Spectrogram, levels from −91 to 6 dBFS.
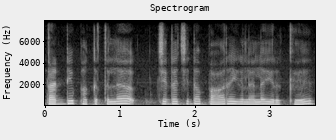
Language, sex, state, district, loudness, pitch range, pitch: Tamil, female, Tamil Nadu, Nilgiris, -17 LUFS, 190-215 Hz, 200 Hz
